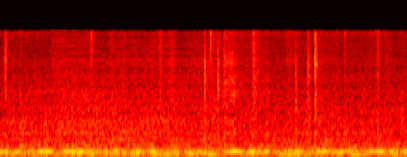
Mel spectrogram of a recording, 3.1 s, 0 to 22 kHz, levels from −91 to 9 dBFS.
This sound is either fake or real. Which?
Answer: fake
